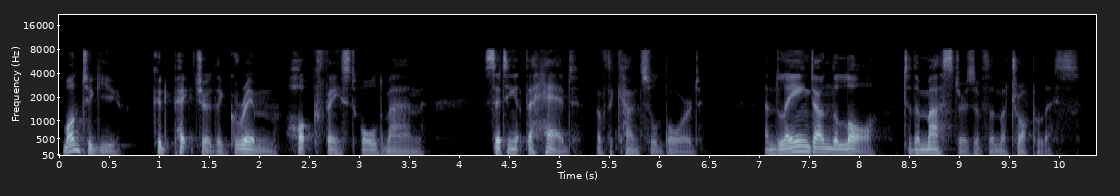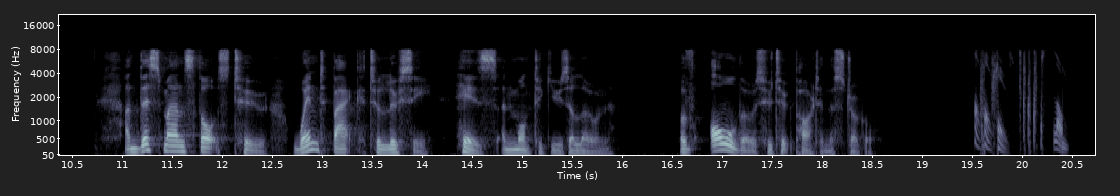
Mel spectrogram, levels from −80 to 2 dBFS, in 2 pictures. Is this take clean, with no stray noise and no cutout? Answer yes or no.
no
